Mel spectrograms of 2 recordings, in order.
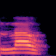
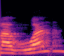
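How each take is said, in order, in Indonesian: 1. Akhiran vokal terakhir dihilangkan. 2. Akhiran vokal terakhir diucapkan. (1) "harokat terakhirnya dia tidak disebutkan, jadi kayak lau" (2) "bukan laguan"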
